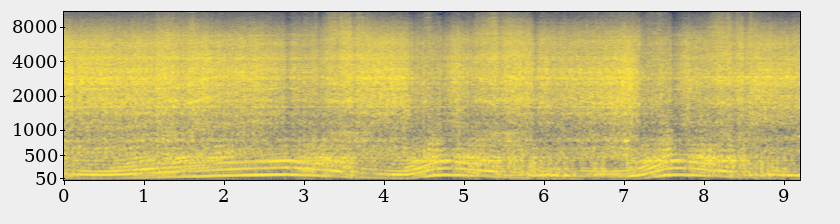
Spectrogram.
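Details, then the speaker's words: Nissan 350Z with Tomei exhaust after repair of broken exhaust: three clean revs rising and falling smoothly, slight burble on lift-off attributed to back pressure, no puffing or ticking leaks; healthy exhaust. "Sounds good. I kind of hear it. Sounds a bit queasy at the end, but that's just the end of the exhaust, yeah."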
